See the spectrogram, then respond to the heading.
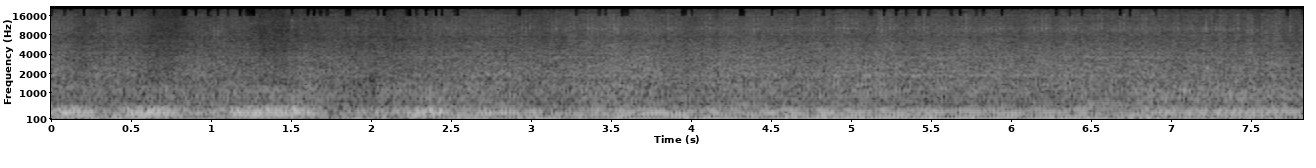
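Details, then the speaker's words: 2004 Suzuki LTZ400 quad sitting 10 years, run with oil added in the cylinder and fuel tank disconnected to stop flooding: steady mid-pitched drone, revs up cleanly without misfire; it fired once not flooded, low compression suspected. "she fired up so I knew it was floating out so it was just not enough compression when the gas floods it out"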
